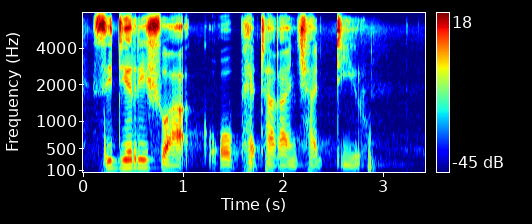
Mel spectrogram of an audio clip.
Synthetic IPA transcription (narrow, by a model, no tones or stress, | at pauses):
sɪdiriʃwa̰ɣʊpʰɛtʰaɣan̩t͡ʃʰatʼiːrɔ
